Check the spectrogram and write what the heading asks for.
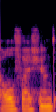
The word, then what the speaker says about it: old-fashioned: Bad-tempered and old-fashioned are 2 compound adjectives stressed on the second syllable.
